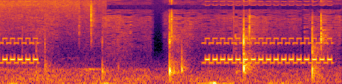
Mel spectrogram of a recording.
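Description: A phone in a horror video game about Alzheimer's disease rings faintly in repeated electronic bursts over a muffled, rumbling background with occasional clicks.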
